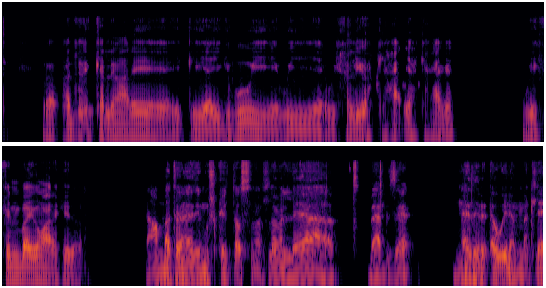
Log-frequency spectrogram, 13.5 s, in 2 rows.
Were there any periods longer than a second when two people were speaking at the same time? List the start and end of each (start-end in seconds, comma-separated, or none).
none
